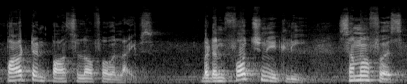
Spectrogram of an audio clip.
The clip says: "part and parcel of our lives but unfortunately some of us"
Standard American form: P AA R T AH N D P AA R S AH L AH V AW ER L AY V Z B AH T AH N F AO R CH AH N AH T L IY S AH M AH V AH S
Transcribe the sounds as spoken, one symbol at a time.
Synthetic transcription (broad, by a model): P AA R T AH N D P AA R S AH L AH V AW ER L AY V S B AH T AH N F AO R CH AH N AH T L IY S AH M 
